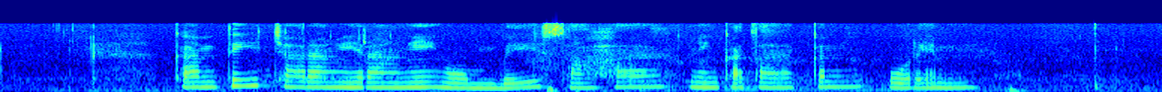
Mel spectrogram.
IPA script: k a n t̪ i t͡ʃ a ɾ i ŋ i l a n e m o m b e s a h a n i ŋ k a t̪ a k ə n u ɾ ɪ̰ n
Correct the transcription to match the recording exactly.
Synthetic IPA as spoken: k a n t̪ i t͡ʃ a ɾ a ŋ i ɾ a ŋ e ŋ o m b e s a h a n i ŋ k a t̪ a k ə n u ɾ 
